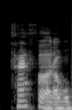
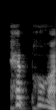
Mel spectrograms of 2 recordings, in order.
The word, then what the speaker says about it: Pfeffer: 그래서 예를 들면 후추 같은 경우도 pfeffer라고 발음을 하는데, 그냥 pfeffer하고 pepper가 아니죠. pfeffer, pfeffer. 이게 pepper라고 들릴 수 있거든요.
